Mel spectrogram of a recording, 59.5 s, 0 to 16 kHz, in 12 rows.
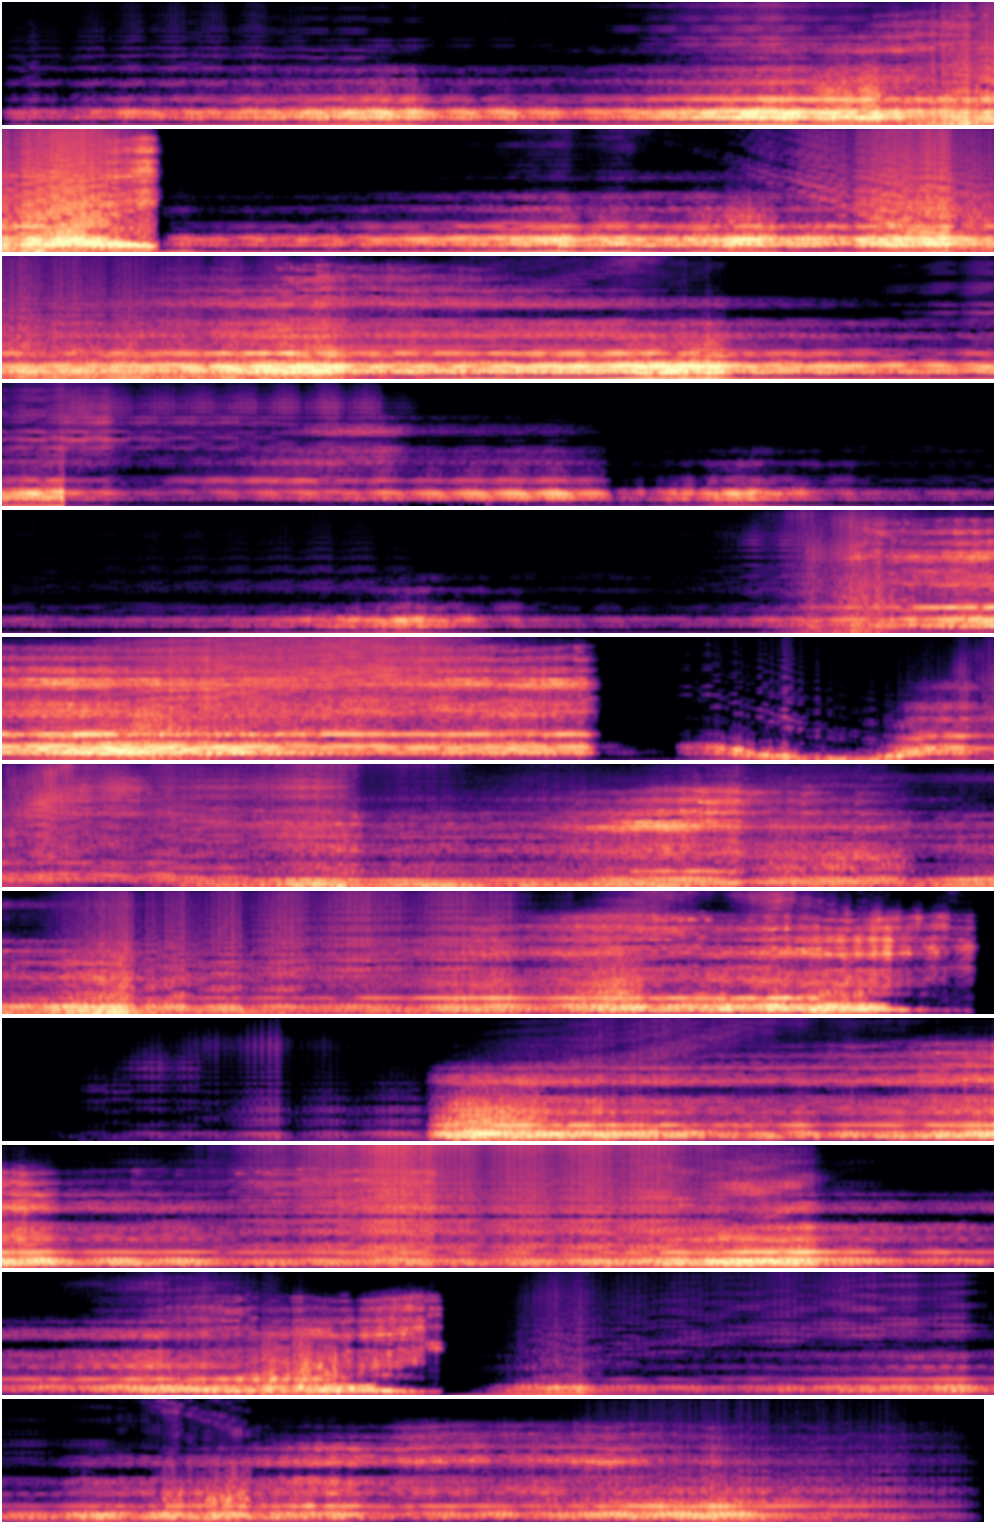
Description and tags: Hells Bells - 06
Bells echoing in the dark recesses of a sticky ear cavern.
granular, discordant, distorted, hells, grain, chimes, dissonant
